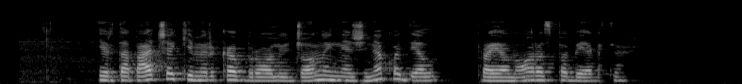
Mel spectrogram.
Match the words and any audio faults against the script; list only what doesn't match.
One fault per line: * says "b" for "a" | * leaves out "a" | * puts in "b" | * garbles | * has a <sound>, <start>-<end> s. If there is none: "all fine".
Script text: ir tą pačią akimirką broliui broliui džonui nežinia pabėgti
* leaves out "broliui"
* puts in "kodėl praėjo noras"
